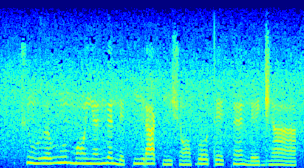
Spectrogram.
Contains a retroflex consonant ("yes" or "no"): no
